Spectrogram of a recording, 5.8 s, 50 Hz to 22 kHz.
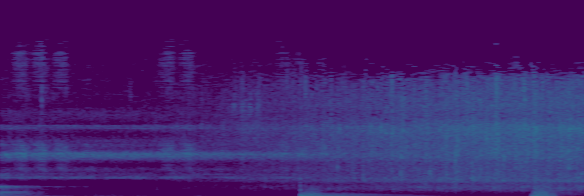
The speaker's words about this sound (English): It is 2 a.m. Rain has fallen and created many water puddles in the streets of Harlem.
